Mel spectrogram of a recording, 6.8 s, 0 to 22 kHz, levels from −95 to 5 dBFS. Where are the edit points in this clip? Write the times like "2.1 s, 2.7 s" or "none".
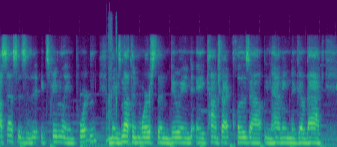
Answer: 2.1 s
